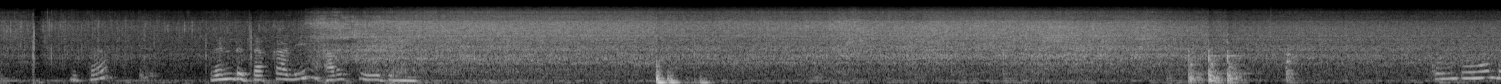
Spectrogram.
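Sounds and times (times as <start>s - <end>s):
tomato puree sizzling in oil: 0.0s - 15.0s
spatula knocking against pan: 11.9s - 13.0s.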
